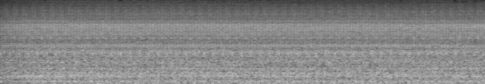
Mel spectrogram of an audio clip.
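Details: Suzuki Vitara petrol engine that earlier would not start: an uneven, stumbling idle with a skip every few turns, a misfire. Cause unknown; owner suspects sabotage by the previous owner.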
